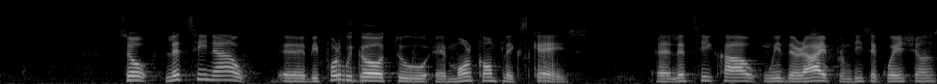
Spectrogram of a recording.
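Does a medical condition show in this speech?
No.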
